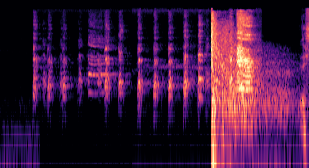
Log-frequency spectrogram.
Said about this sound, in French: Alors je sais pas si tu l'entends, mais du coup on a une poule qui se prend un énorme coup de fusil, c'est vraiment génial, j'adore ce générique.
